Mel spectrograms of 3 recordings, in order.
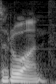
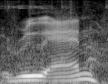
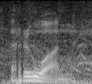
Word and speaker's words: Ruan: That's by the way, that's how you say it in South Africa. I know I typically coach people to say it Ruan, because English people have a hard time sometimes. But it's Ruan.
